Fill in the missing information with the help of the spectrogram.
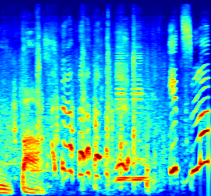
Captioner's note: laughing; car beeps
